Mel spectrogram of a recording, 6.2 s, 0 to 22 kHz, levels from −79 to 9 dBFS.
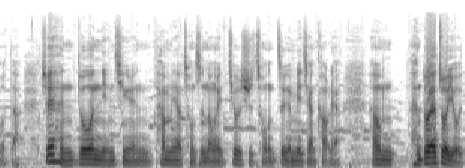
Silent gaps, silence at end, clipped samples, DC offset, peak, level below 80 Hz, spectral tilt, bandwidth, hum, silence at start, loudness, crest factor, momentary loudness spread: none; 0 s; under 0.1%; under 0.1%; 0 dBFS; -42 dBFS; -6 dB/octave; 15.5 kHz; none; 0 s; -15 LUFS; 14 dB; 13 LU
